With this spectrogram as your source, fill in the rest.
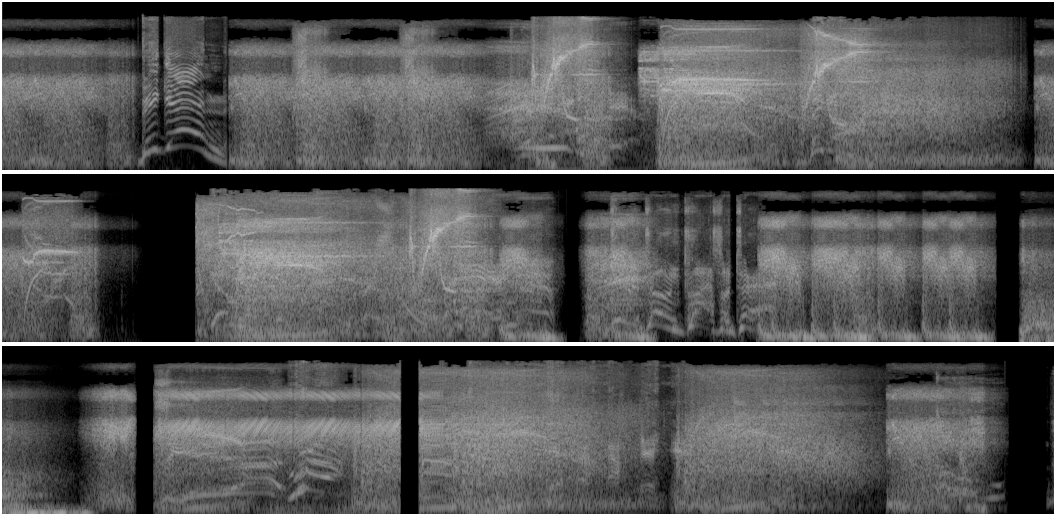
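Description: Fast whooshing rushes of flight sweep past.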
